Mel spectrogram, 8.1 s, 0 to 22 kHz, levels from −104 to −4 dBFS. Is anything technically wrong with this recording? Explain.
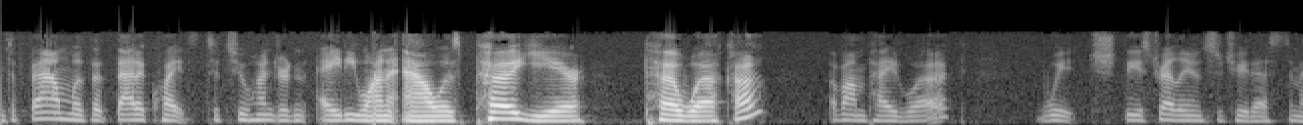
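Yes. From 2.04 to 4.87 s the automatic gain control judged the input too loud and lowered its gain gradually, so the sound and its background sink together by about 5 dB. At 2.33 s and again at 5.85 s, unconcealed Bluetooth headset packet loss occurs: a single 7.5 ms frame on the mSBC link never arrived and was left as a gap, so the speech breaks with a short, abrupt-edged hole that can click.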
